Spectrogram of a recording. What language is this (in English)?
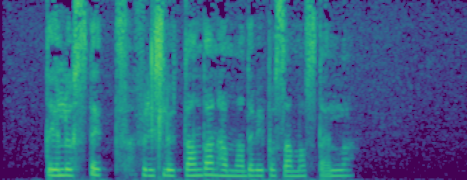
Swedish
